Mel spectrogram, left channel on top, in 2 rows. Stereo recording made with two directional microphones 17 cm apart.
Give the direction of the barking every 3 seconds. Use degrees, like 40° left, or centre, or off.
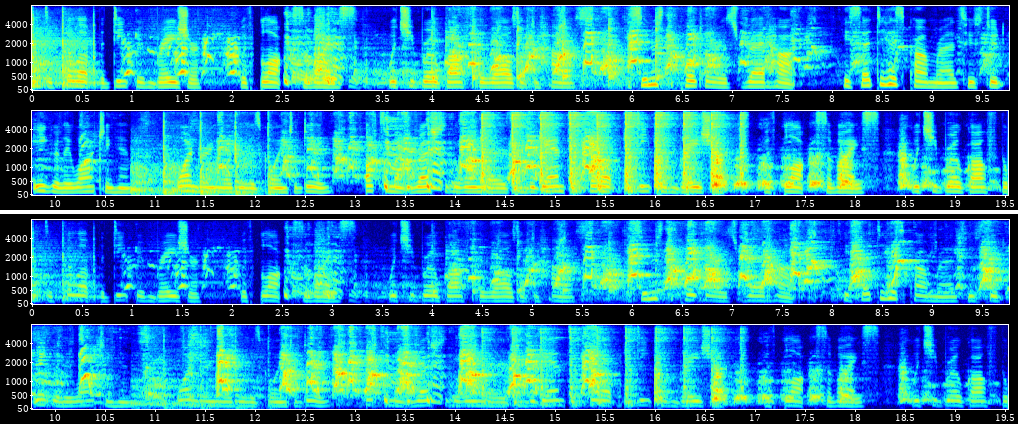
70° left, 50° left, 40° right, 60° right, 20° right, 40° left, 60° left.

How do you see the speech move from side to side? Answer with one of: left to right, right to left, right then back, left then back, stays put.
stays put.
